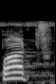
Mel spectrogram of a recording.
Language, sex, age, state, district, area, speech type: Bengali, male, 60+, West Bengal, Paschim Medinipur, rural, read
